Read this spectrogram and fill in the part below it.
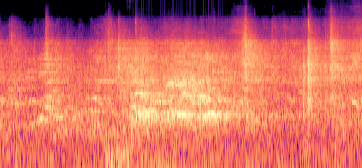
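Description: A hockey stick smacks a puck with a sharp crack.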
